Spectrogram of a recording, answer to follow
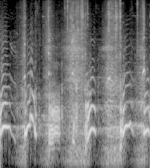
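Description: A dog yipping: a quick run of short, high-pitched yips, about three or four a second.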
